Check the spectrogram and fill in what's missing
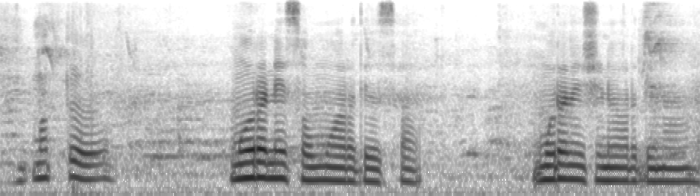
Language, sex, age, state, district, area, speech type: Kannada, female, 45-60, Karnataka, Vijayanagara, rural, spontaneous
